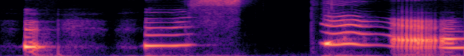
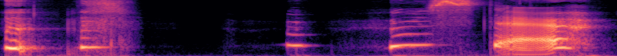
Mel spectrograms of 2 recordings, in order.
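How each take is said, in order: First: High squeaky voice, much softer and fading; quiet sad squeak. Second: High, squeaky and sad, with a crying edge. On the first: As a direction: ask again, small and forlorn. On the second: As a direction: call out like a forlorn little creature. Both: A narrator's reading. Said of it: "A sad, squeaky sort of voice".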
